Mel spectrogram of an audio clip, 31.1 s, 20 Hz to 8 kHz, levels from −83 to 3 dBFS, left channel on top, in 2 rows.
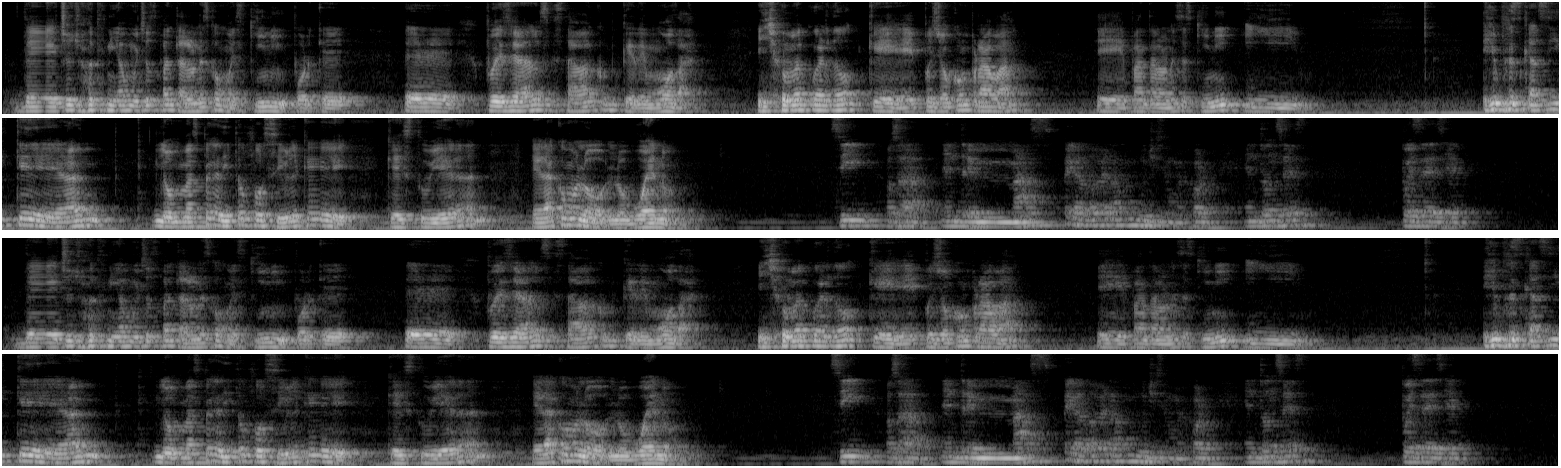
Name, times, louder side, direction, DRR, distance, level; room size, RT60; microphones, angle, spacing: voice 1, 0.1-3.6 4.0-7.1 7.6-10.2 10.9-13.1 13.6-22.5, left 1 dB, 45° left, 0.4 m, -28 dB
voice 2, 22.9-30.2, right 2 dB, 25° right, 1.5 m, -35 dB
4.4 x 2.9 x 3.0 m
head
